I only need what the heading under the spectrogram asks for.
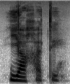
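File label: "jahati", Croatian; mreznik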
